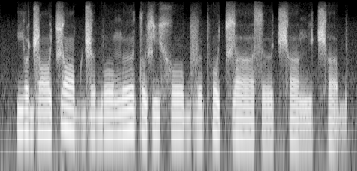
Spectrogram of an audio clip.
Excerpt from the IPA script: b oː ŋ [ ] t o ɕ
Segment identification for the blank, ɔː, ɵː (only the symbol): ɵː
